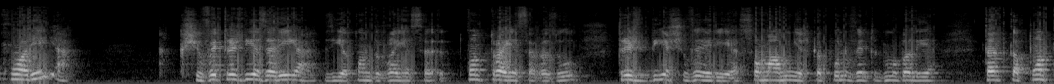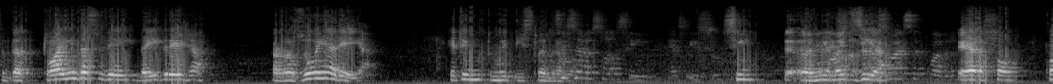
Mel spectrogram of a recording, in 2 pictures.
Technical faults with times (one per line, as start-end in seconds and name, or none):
0.00-21.07 buffer tearing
